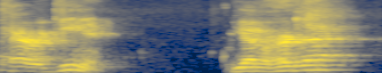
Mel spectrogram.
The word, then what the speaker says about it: carrageenan: Carrageenan.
